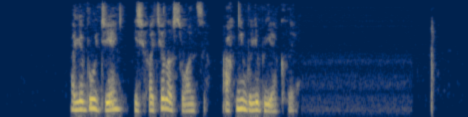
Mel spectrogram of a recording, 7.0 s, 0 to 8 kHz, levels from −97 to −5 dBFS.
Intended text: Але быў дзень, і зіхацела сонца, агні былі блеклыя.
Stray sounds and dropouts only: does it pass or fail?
pass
